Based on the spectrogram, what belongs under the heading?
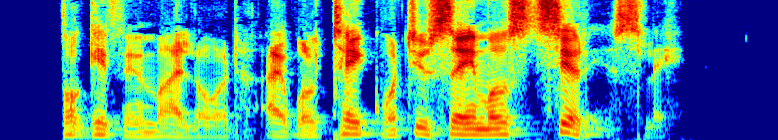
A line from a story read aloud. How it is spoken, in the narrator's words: muttered Locke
